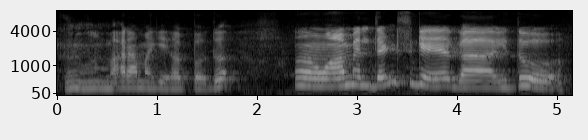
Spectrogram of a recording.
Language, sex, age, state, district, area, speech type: Kannada, female, 60+, Karnataka, Bangalore Urban, urban, spontaneous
